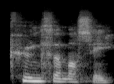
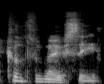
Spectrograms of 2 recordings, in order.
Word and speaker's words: Cunthamaosi: So it is spelt Cunthamaosi. Now, in polite company, I would pronounce that Kunthamosi. Yeah, Kunthamosi.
